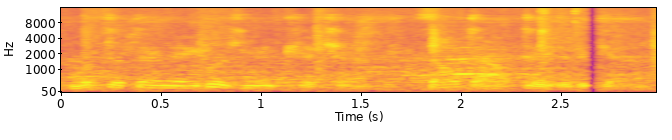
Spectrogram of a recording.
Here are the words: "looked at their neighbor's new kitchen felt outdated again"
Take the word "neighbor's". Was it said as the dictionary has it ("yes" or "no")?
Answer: yes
